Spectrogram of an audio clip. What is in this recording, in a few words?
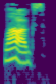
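"logs", British English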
